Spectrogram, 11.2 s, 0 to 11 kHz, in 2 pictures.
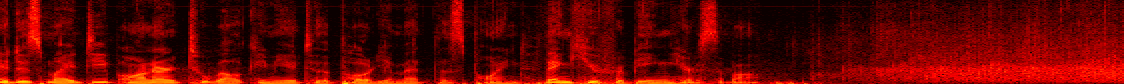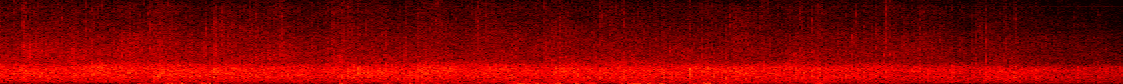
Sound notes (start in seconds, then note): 4.1 applause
